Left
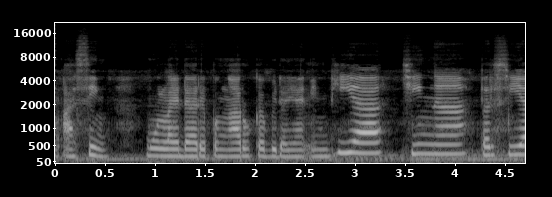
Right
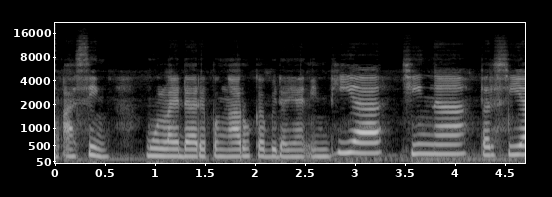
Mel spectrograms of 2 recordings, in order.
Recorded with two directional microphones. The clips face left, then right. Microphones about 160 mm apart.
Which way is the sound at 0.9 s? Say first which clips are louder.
Right 5 dB; 50° right (ahead or behind).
